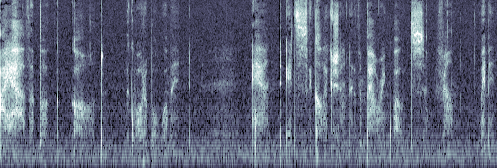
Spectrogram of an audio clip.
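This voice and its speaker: A woman whispers with long, frequent pauses and big swings in loudness over noticeable background noise. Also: fairly slow pace. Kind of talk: ASMR whisper reading; casual talk to camera. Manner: whispered.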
